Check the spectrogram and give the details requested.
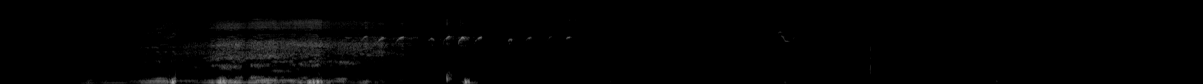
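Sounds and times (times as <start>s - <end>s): small bird chirping: 3.3s - 6.0s, 7.7s - 8.1s.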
